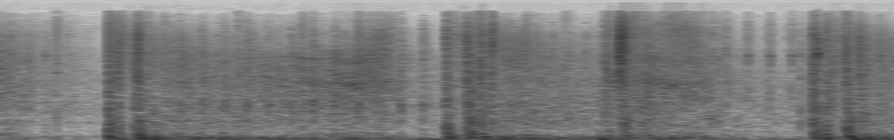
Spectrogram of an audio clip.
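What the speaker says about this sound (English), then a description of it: "Oh, that's LBF artillery." Artillery shells land in Hell Let Loose during a bombardment, several heavy booming impacts spaced a second or two apart, each a sharp crack rolling into a rumble over ongoing battle noise.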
